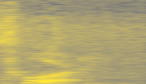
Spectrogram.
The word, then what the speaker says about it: Thor: play the part of thor i have water right here and actually she told me that the way to pronounce it is tour so uh i'm i'm changing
